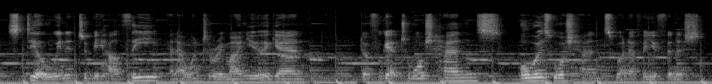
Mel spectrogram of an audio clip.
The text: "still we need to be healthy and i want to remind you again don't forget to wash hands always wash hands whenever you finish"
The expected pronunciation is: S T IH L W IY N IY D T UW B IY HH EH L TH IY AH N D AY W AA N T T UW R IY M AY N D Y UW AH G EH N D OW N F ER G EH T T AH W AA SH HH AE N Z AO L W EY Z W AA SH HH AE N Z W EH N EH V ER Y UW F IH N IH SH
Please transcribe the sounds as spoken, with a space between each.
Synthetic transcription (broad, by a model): S T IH L W IY N IY D T UW B IY HH EH L TH IY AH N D AY W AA N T T UW R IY M AY N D Y UW AH G EH N D OW N F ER G EH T T AH W AA SH HH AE N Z AO L W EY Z W AA SH HH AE N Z W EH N EH V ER Y UW F IH N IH SH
